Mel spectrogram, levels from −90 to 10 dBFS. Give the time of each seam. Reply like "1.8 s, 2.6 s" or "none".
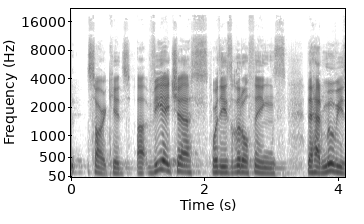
2.1 s

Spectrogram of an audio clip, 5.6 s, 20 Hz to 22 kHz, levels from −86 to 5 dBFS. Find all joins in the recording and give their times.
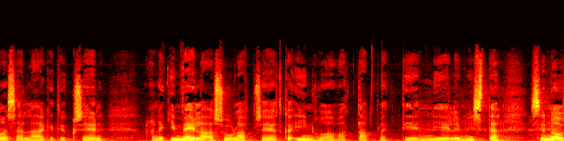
none

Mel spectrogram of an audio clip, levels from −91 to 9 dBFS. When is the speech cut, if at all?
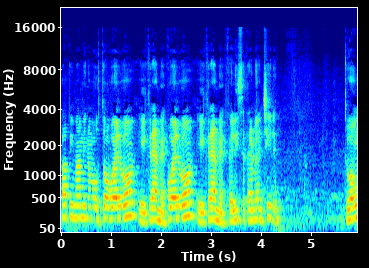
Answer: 2.1 s, 3.9 s

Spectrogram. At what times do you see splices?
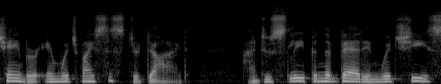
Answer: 3.3 s

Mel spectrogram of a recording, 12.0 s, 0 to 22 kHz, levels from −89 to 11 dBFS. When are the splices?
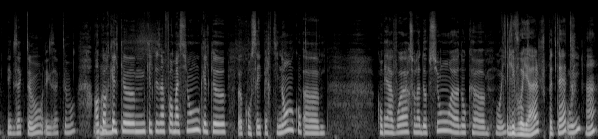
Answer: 4.7 s, 6.0 s, 7.7 s, 8.2 s

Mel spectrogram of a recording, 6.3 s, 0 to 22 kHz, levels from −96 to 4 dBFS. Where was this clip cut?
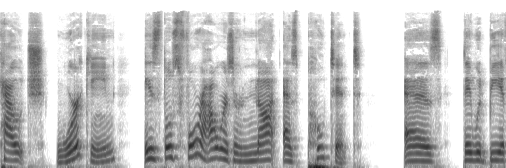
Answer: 2.0 s

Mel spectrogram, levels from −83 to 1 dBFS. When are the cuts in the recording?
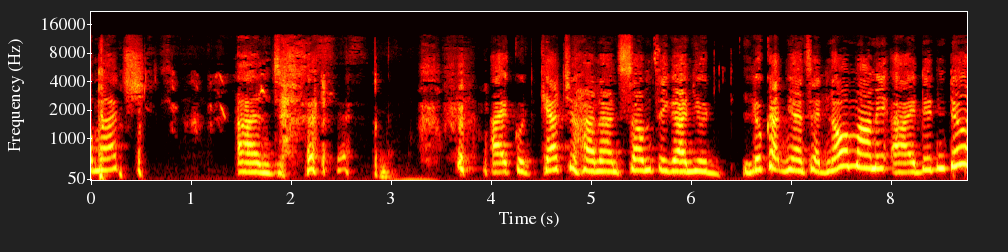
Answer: none

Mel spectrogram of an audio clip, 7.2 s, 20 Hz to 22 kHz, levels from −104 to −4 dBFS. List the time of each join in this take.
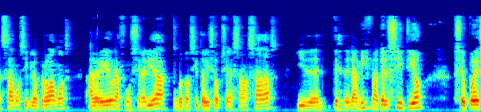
1.2 s, 2.6 s, 4.3 s, 5.7 s

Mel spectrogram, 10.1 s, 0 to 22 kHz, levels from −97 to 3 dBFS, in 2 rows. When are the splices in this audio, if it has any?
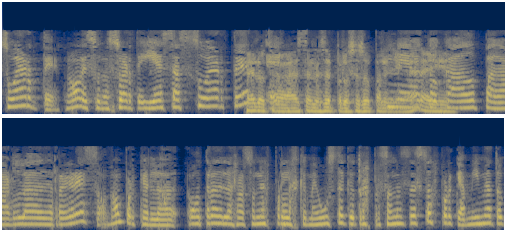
6.8 s

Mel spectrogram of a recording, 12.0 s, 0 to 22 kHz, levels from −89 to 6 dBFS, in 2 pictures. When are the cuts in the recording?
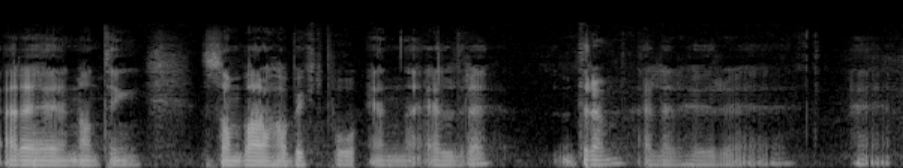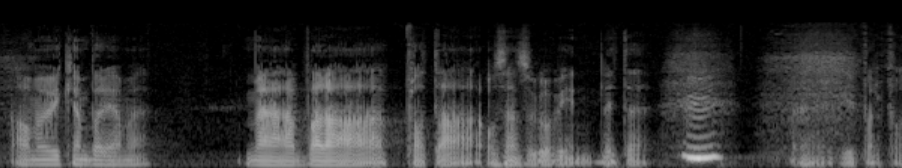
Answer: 2.3 s

